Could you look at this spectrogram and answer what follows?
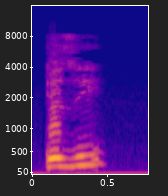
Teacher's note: The H was not pronounced.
